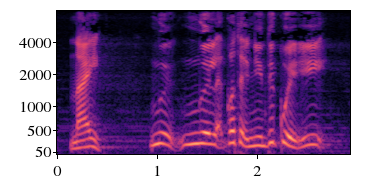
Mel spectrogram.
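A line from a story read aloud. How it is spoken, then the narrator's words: Startled exclamation. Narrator (Vietnamese): Tên lừa đảo kêu lên một tiếng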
